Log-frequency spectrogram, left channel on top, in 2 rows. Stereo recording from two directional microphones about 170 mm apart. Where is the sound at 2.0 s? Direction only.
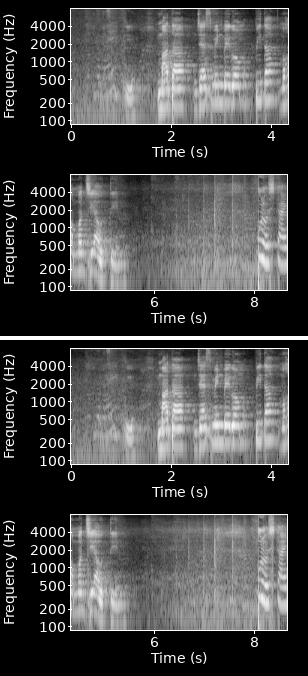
40° left (ahead or behind).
